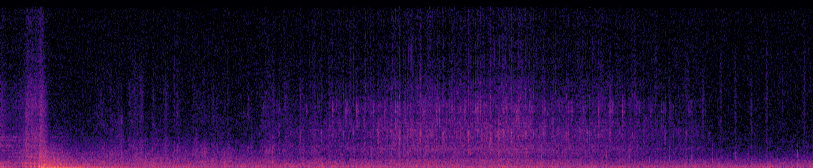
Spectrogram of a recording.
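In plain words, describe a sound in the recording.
Footsteps run quickly over snow and stone.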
